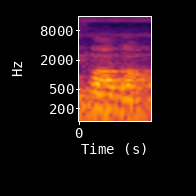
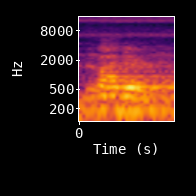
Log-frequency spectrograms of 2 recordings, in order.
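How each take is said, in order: First: British accent, with the final r not pronounced. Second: American accent, with a d-like middle consonant. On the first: "Kalau orang Inggris asli dia itu R-nya nggak dibaca" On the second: "Orang Amerika ininya berubah jadi D"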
